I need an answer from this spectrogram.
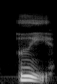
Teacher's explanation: Try to glide from u to i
